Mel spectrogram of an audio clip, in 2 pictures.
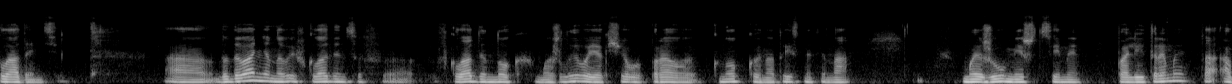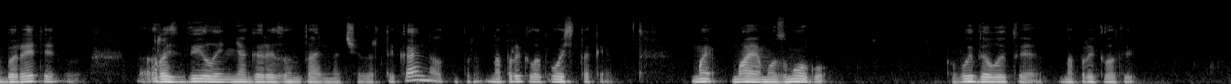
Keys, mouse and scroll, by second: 0.0-1.0 scroll down 2, 11.4 right click, 18.5 click, 20.2 n, 22.0 t.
